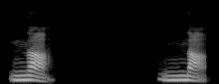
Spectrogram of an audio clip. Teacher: The hard N, as in na, is easy. Tongue tip is up, behind the top teeth, just like the hard L.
